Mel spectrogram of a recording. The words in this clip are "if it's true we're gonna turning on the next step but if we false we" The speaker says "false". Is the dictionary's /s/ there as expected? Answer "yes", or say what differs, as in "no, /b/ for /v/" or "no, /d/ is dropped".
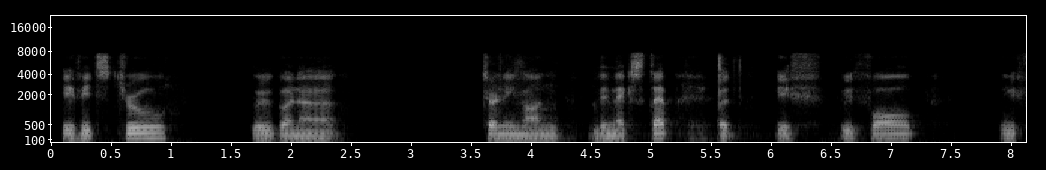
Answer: no, /s/ is dropped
